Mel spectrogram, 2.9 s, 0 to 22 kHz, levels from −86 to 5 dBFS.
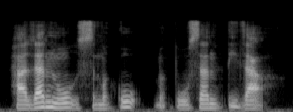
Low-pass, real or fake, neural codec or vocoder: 9.9 kHz; fake; autoencoder, 22.05 kHz, a latent of 192 numbers a frame, VITS, trained on many speakers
